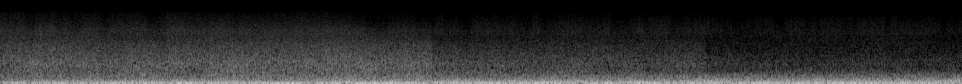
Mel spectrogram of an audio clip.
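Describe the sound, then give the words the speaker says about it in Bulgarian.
The massive Niagara Falls roars steadily, a dense, unbroken rumble heavy in the low end with a hissing wash of spray above it, loud and constant throughout with no voices. “Гърмът пред нас до толкова се усилва, щото за да се чуем, ние викаме.”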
